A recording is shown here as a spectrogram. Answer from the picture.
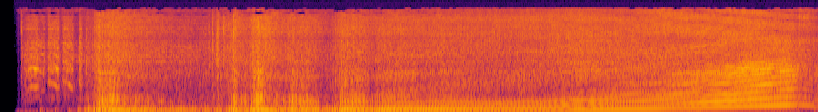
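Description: Motorcycle engine revved sharply a few times, then running steadily before its pitch climbs smoothly for the last two and a half seconds as it accelerates hard, cutting off abruptly at the end.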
